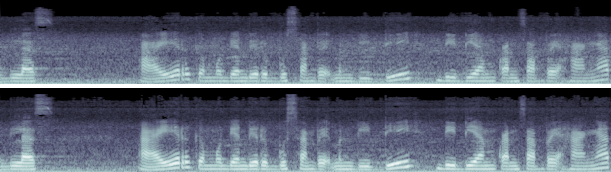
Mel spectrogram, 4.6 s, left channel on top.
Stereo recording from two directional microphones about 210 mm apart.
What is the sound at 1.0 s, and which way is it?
A woman's voice, 45° right (ahead or behind).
